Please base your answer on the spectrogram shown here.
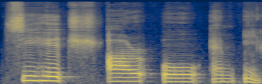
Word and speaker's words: chrome: sound as Charity but c h r o m e chrome chrome that is a cur sound it's c h r o m e Chrome but it is pronounced with a C Sound and so church is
